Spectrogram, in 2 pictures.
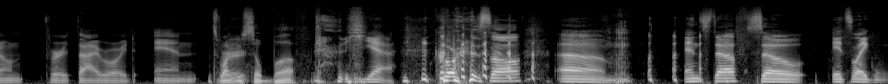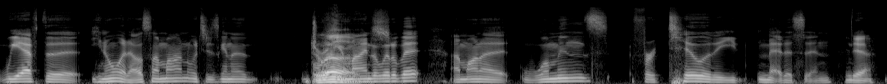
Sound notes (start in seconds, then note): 4.0 laughs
